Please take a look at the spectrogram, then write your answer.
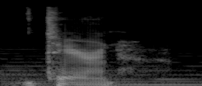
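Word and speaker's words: Taryn: Taran. Taran. Can you spell that for me?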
